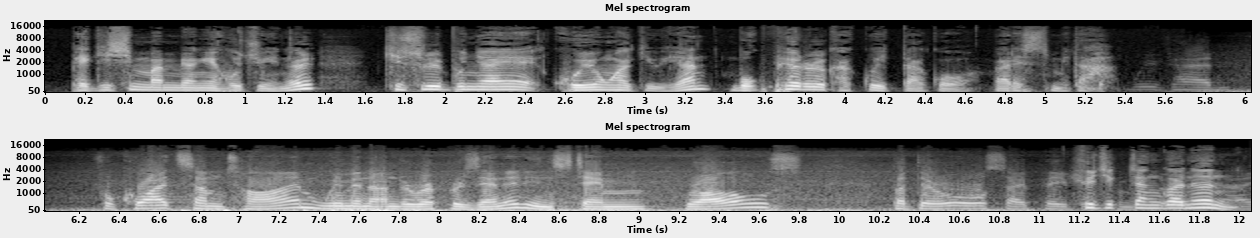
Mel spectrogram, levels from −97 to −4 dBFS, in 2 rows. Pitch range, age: 120-170 Hz, 40-59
